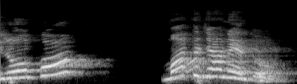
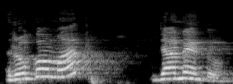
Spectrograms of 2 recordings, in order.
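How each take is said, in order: First: The pause comes right after रोको. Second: The pause comes after रोको मत.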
